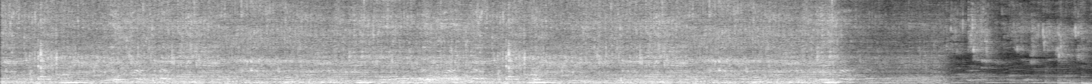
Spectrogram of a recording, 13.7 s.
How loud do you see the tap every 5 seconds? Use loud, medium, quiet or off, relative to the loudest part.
loud, loud, medium.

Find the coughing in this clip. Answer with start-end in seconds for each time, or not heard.
1.2-2.2, 5.1-7.0, 10.1-10.9.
